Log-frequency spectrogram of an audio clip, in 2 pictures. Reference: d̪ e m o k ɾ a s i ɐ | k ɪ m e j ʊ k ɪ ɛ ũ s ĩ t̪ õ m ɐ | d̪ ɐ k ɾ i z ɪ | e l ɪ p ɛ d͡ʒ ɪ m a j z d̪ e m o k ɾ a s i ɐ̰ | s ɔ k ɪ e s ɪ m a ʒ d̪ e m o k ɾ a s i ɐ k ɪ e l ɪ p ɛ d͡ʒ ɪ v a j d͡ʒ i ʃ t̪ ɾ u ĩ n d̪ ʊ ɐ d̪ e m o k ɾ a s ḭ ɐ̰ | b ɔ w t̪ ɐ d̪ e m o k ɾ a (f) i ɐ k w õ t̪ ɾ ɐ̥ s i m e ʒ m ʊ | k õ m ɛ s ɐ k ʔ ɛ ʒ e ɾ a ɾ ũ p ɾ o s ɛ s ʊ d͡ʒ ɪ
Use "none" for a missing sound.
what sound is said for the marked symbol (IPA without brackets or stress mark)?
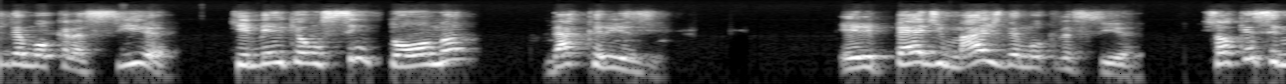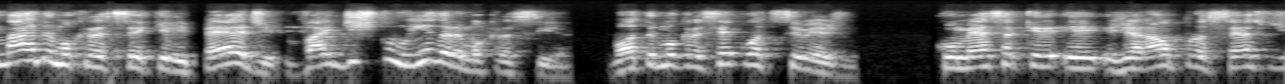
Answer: s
